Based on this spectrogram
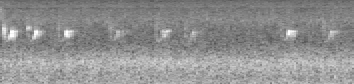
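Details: A Eurasian nuthatch in a garden gives short, sharp high-pitched notes, about eight in under three seconds at an uneven pace, over a steady low outdoor hiss.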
